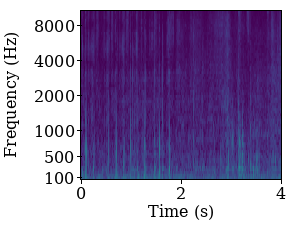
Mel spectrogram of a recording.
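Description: Long nails tap and scratch the top and front of a hollow black quilted leather Michael Kors mini backpack resting in front of the mic. Soft, quick taps and scratchy rustles run steadily throughout, with a dull, low hollow thud under each tap.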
